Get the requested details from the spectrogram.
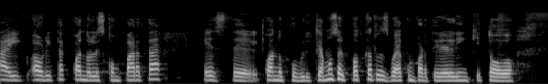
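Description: A woman speaks at a medium pitch with a dark, mellow tone. The recording is very clean and dry, close-miked with no echo over a silent background. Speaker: podcast host, mother. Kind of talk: casual interview chat.

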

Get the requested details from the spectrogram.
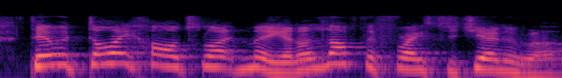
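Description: The pitch of this man's voice swings very widely. He talks very fast. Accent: English. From England. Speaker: former sports TV presenter, fan blogger. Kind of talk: casual chat.

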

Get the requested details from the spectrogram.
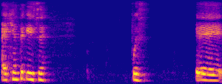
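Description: This is a woman speaking at a medium pitch. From Tijuana, Mexico. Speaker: fitness instructor and dance academy director. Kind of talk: interview.

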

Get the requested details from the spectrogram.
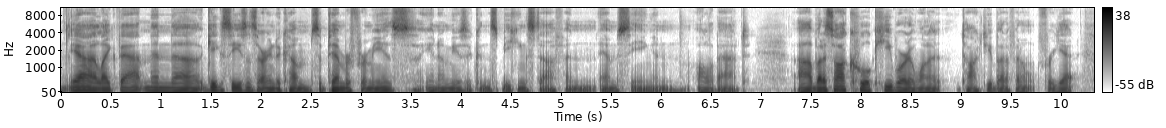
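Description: Speaking at a very fast pace, a man with a very deep, low pitch keeps his intonation fairly even. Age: 50s. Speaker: podcast host and musician. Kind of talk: casual chat.

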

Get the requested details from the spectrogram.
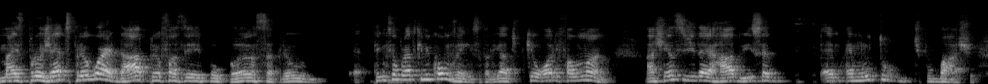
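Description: A man talks at a very fast pace with a high pitch. His dark, mellow tone carries lively intonation. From São Paulo, Brazil. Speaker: podcast host. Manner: animated, slangy.

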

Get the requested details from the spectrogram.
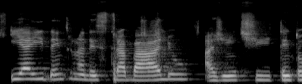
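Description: A woman speaks in a normal speaking voice, fairly high in pitch with ordinary variation. Her pace is fairly slow. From Belém, Pará, northern Brazil. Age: 20s. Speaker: rapper and activist. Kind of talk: casual interview.

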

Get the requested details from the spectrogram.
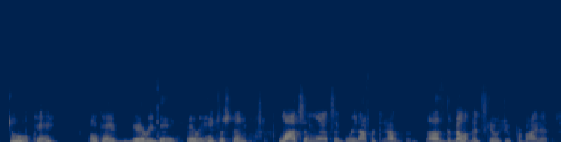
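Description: A woman speaks in a normal speaking voice, pitched fairly low. Her pitch varies in an ordinary way, and her pace is fairly quick. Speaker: podcast host. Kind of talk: interview, casual chat.

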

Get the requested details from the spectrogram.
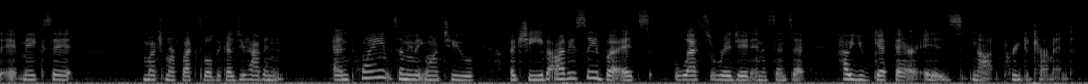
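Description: A woman's somewhat breathy voice, fairly high in pitch, with an American accent, a fairly quick pace and ordinary pitch variation. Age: 20s. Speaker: podcast host. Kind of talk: casual solo podcast monologue. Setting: parked car. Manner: chatty, fast talker.

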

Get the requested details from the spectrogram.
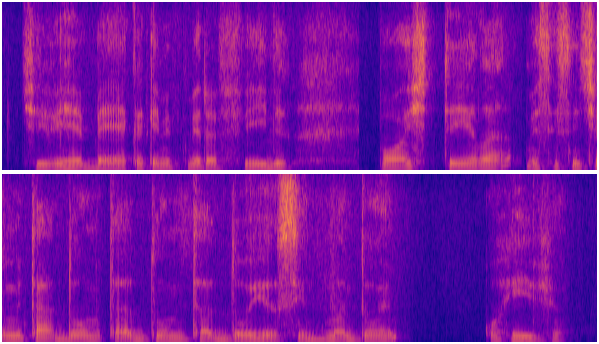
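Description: Her voice sits at medium pitch in a dark, mellow tone, with monotone, flat intonation. The woman keeps a moderate pace and very even loudness. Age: 30s. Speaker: patient. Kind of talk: testimony.

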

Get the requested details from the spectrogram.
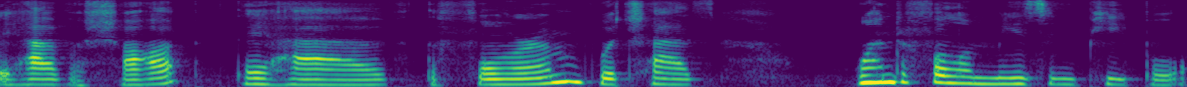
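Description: A woman's gentle tone at a medium pitch, very slow, with ordinary pitch variation and a quiet background. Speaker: spiritual podcast host. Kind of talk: casual instructional monologue. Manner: gentle, calming.

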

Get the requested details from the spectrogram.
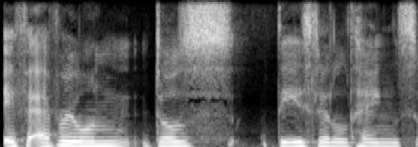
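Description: A woman with a Dublin accent at a fairly slow pace, on a very clean recording with a silent background. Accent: Dublin Irish. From Dublin, Ireland. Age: young. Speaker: youth volunteer. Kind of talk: casual chat.

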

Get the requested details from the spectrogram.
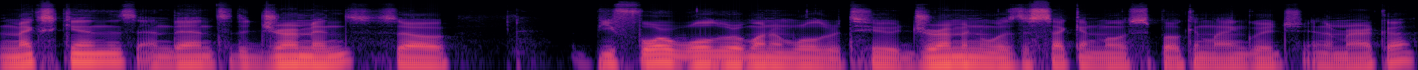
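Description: A man talks at a moderate pace in a plain, everyday voice with ordinary pitch variation. The sound is dry and close, with no echo. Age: 30s. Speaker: podcast co-host. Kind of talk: casual chat.

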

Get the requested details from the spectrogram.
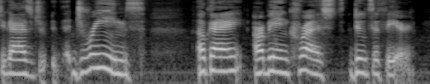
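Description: On a very clean recording with a silent background, a woman with an American accent speaks in a fairly high pitch with an animated tone. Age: 20s. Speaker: podcast host. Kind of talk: pep talk. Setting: podcast. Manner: emphatic, encouraging.

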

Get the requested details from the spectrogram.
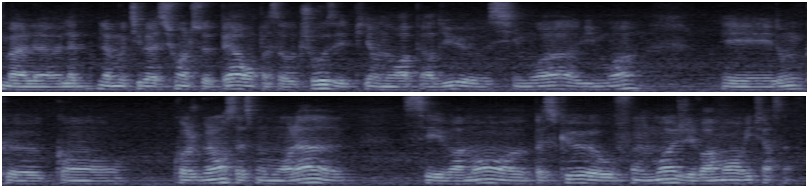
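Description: A man speaks at a moderate pace in a fairly low pitch with monotone, flat intonation. Audible room echo surrounds his voice. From France, Reims. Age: 30s. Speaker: web entrepreneur. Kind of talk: interview.

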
